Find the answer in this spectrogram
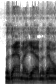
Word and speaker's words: Mazama: And clocking in at 330 square feet is another house you've designed called Tiny Leaf is it Mazama? Is that how you pronounce it? Mazama, Washington.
